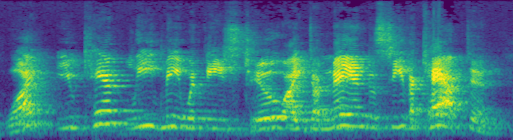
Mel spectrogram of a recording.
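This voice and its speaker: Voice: mid-range voice, moderate pace, pushed and bright. An actor playing an indignant, imperious alien ambassador in a sci-fi parody radio play, with a haughty, sarcastic manner. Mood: indignant, demanding. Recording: roomy, faint background noise.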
